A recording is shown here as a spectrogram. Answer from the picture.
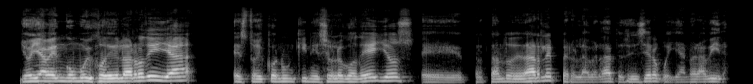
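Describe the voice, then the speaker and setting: Here a man has an unremarkable speaking voice with a fairly high pitch. He talks at a fairly quick pace. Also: fairly even intonation. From Mexico, Veracruz. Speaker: retired footballer. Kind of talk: casual chat.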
